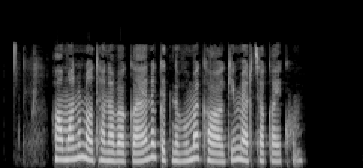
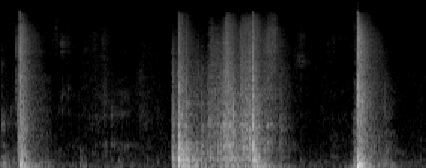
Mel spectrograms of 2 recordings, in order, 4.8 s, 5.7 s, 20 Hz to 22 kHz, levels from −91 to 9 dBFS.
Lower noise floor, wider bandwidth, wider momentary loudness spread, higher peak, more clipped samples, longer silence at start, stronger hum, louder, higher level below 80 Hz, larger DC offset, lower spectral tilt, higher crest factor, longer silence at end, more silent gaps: second, -43 dBFS vs -66 dBFS; second, 7.8 kHz vs 16 kHz; second, 8 LU vs 19 LU; about the same, 0 dBFS vs 0 dBFS; neither; first, 0.7 s vs 0 s; neither; first, -14 LUFS vs -24 LUFS; second, -66 dBFS vs -34 dBFS; neither; about the same, -5 dB/octave vs -5.5 dB/octave; second, 16 dB vs 26 dB; first, 0.85 s vs 0.7 s; neither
